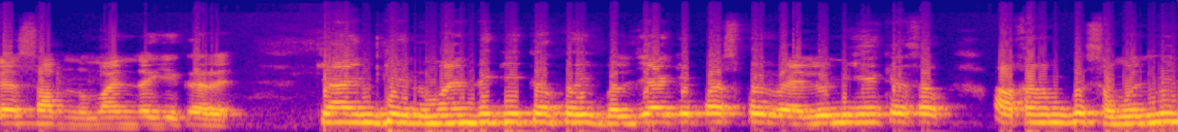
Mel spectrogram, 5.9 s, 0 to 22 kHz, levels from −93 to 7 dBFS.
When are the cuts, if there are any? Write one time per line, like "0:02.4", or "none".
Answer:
none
